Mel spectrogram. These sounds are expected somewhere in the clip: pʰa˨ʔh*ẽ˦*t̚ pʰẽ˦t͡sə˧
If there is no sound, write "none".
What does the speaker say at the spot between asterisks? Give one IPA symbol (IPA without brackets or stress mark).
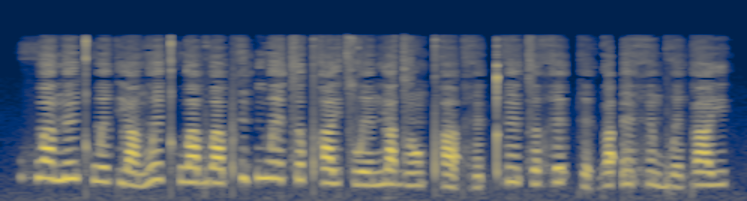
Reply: ẽ˨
